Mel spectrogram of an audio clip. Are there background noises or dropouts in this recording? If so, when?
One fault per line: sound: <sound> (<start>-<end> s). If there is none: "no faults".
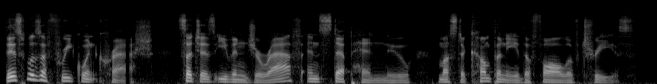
sound: dropout (1.2-1.3 s)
